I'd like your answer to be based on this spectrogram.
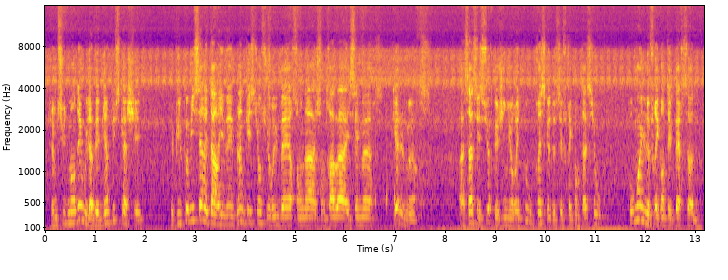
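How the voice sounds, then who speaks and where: A man reads short fiction aloud to an audience at an outdoor evening event, in a measured storytelling way. His voice is mid-pitched and picked up from a distance, with faint insect and night ambience behind it. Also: expressive, fairly bright tone, a little hiss or hum. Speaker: reader. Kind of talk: public literary reading.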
